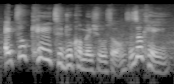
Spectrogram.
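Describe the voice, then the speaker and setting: A woman co-hosting a radio show with a Ghanaian English accent, talking in a blunt, teasing, animated way. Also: fairly low pitch, fast talker, a little hiss or hum. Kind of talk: casual chat. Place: radio studio.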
